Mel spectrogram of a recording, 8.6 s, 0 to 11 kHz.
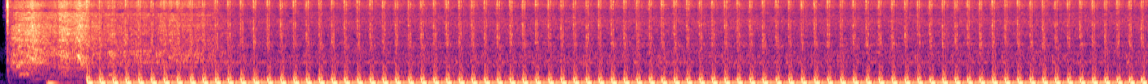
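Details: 1987 Yamaha Moto 4 200R electric-start ATV, sat 10+ years, with new battery: short crank, catches and settles into a steady, even single-cylinder putter with no misses; healthy idle.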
